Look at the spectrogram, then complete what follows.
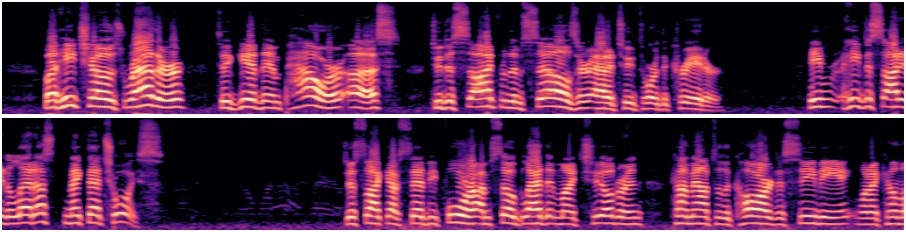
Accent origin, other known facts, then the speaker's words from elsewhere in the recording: Corpus Christi, Texas, United States; Growing up in Corpus Christi, Texas, there was a school called Incarnate Word.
